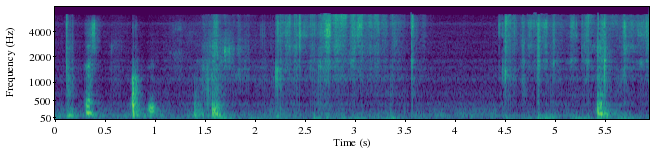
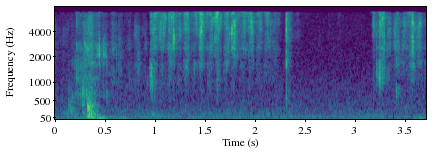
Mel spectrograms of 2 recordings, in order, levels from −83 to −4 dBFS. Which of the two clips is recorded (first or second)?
second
